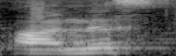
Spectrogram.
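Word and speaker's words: honest: और साउंड इसका देखा जाए, साउंड का मतलब प्रोनाउंसिएशन, तो इसका प्रोनाउंसिएशन अगर देखा जाए तो ऑनेस्ट लिखेंगे।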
